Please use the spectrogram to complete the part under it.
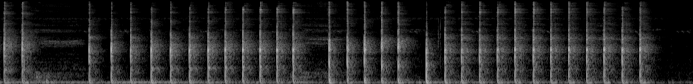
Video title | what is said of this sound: KX80 hasn't run in years, and will not start.(Part 2) | the sound changes from a solid sound to a more high-pitched tap when it comes loose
